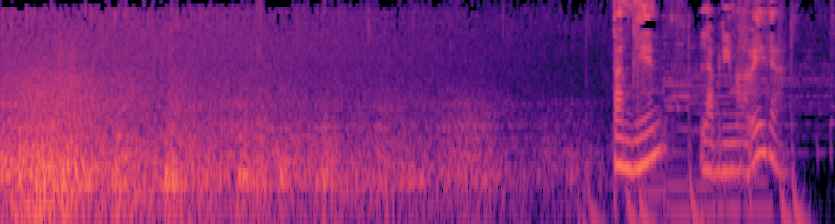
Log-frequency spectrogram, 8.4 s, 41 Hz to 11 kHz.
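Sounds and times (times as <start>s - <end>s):
heavy rolling thunder of a winter thunderstorm in Valdivia: 0.0s - 6.1s
steady rain of a winter thunderstorm in Valdivia: 0.0s - 6.6s
speech: 6.2s - 8.0s.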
